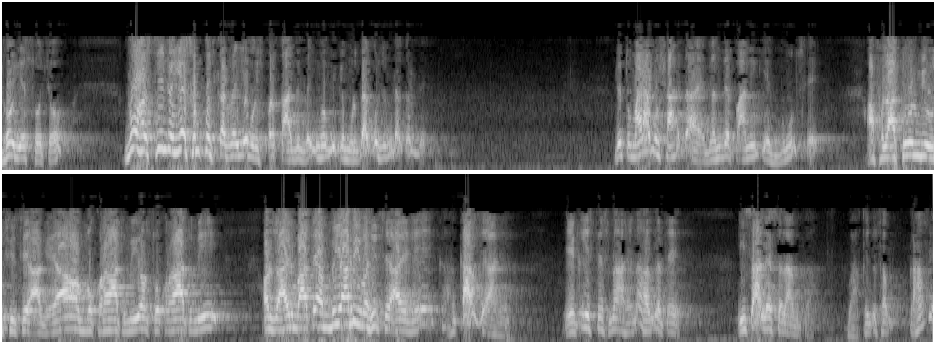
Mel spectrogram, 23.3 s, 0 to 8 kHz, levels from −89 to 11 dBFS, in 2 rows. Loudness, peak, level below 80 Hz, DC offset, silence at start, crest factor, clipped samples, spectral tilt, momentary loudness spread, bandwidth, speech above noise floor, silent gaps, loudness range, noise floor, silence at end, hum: -11 LUFS; 0 dBFS; -42 dBFS; under 0.1%; 0 s; 12 dB; under 0.1%; -9.5 dB/octave; 15 LU; 4.6 kHz; 39 dB; none; 8 LU; -50 dBFS; 0 s; none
